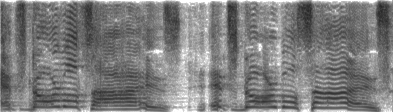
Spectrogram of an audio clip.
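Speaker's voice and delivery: shrill, very high screaming. Actor retelling a scene idea, yelling at the others in the show, retelling a scream. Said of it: "I just start screaming at them".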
